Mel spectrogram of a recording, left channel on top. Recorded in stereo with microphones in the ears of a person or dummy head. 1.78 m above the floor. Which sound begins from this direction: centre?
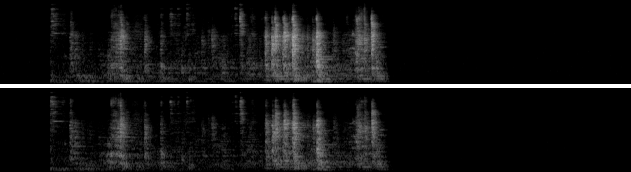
Keys jangling, at 0.5 s.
